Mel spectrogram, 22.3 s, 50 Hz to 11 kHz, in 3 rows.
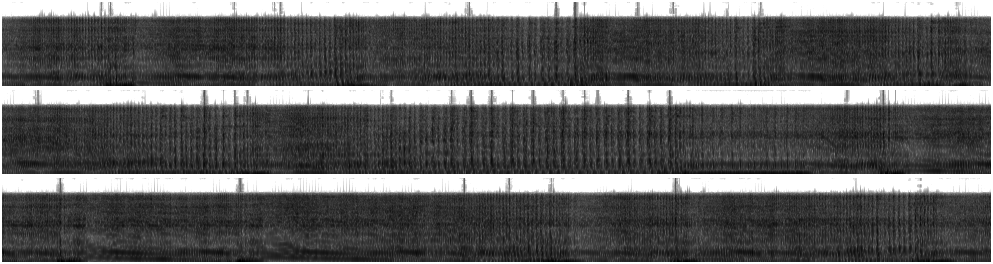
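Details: Rs 125 motorcycle engine revved repeatedly with a dry metallic rattle and clinking over the exhaust; no rattle when riding at low speed around 30 km/h in 4th-5th gear.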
